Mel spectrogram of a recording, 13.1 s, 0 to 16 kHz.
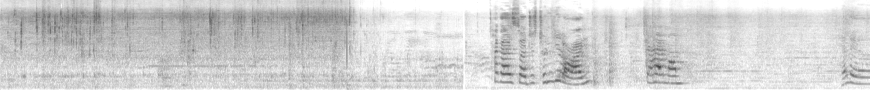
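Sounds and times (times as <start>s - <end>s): hands washing under water: 0.0s - 5.4s
tap running into sink: 0.1s - 5.4s.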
